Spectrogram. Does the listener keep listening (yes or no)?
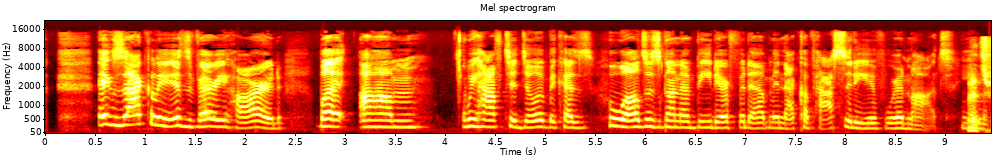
no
